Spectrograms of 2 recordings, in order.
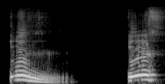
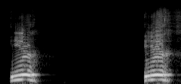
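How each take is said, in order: No difference in how they are said.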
